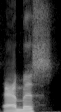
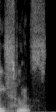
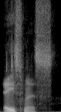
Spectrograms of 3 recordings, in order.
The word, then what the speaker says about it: Abmas: Max Abmas? Asmus? Isn't it A-B-M-A-S? The B is silent. Get to know the name when he suits up in the purple. Asmus. Yep. Asmus.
